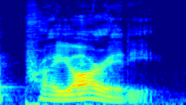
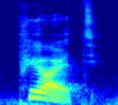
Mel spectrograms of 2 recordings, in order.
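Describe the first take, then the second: First: Priority with prai and a flapped T, slowly; Priority, stress on the O; correct pronunciation, loud. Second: Priority with pri like in Portuguese, no final I; priority as most Brazilians say it; wrong pronunciation. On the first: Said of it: "É priority". (pronúncia correta de priority) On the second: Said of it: "A maioria das pessoas diz priority". (pronúncia errada de priority) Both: Shown as a demonstration.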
